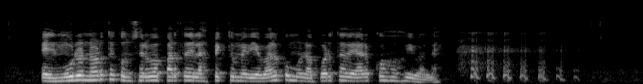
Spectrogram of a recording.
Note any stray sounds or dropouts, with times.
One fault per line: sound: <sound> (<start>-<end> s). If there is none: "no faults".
sound: laugh (4.6-5.8 s)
